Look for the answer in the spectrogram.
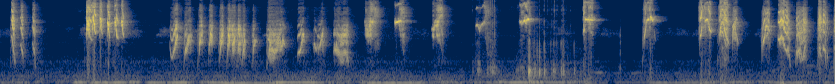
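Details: Young long-tailed shrike of the local Kendal type, learning to sing, recorded as a training master: bursts of harsh, scratchy squawks and chattering notes with short twisting whistles, grouped in uneven phrases separated by brief pauses.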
